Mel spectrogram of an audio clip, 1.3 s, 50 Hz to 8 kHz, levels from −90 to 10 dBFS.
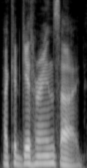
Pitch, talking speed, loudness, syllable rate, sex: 120 Hz, 230 wpm, -16 LUFS, 5.9 syllables/s, male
